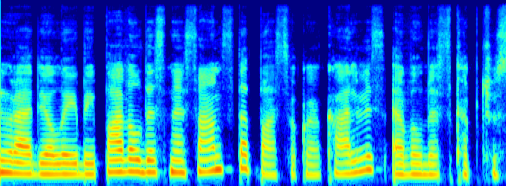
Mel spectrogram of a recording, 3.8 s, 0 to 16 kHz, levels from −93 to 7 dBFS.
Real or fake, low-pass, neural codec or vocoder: fake; 14.4 kHz; codec, 44.1 kHz, 3.4 kbps, Pupu-Codec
